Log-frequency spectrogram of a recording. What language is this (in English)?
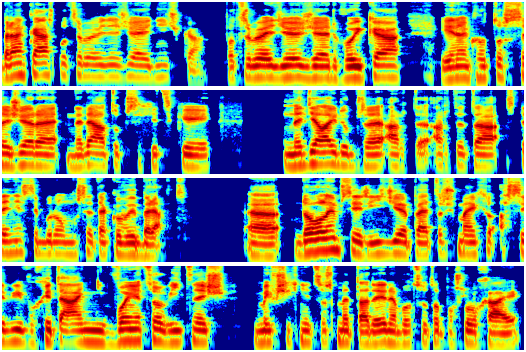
Czech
